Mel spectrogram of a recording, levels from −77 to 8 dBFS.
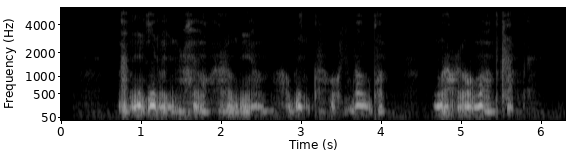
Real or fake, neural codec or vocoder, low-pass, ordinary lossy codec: fake; autoencoder, 44.1 kHz, a latent of 192 numbers a frame, MeloTTS; 5.4 kHz; none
